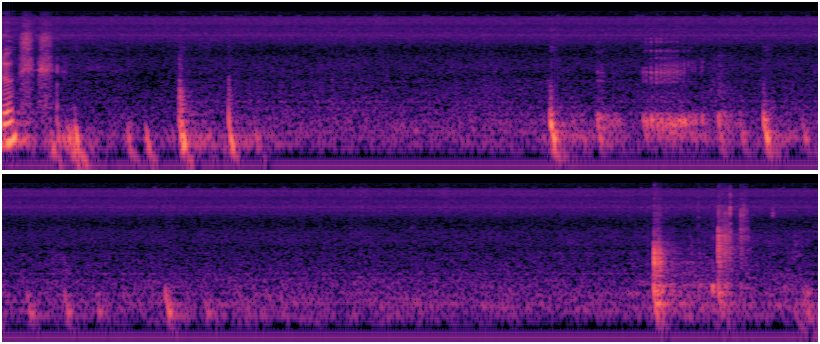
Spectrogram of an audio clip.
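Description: Small knocks and rustles sound as a man handles equipment.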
